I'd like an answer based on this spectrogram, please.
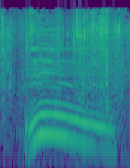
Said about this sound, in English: I got two gifts. You did. My God, I'm spoiled and I feel guilty. What? Oh, that's a good wrapping paper sound. Mm-hmm. Oh, it's a calendar.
